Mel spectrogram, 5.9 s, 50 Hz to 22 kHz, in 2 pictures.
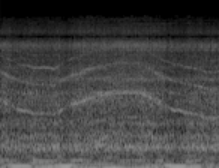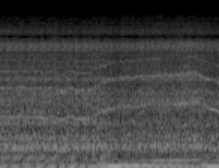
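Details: BMW K1300S engine revving up and down: a thin high screech rises and falls with revs over the exhaust note. The owner asks if this is normal; source not pinned down.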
